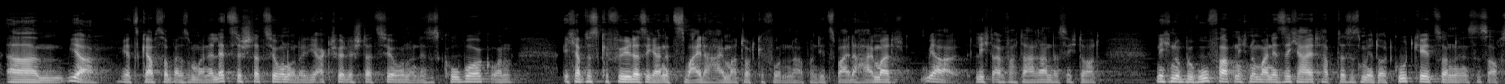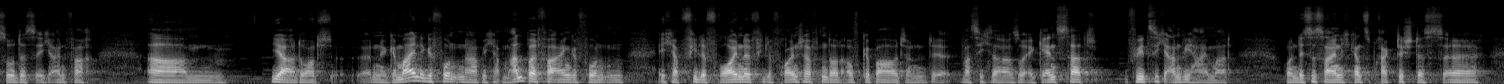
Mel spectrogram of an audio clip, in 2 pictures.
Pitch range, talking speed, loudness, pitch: 100-115 Hz, 210 wpm, -22 LUFS, 110 Hz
